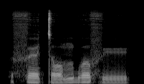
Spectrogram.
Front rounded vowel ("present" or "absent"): present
